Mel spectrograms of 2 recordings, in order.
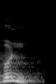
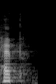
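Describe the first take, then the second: First: The verb is said with a u vowel. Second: The verb is said with an e vowel. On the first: This is the northern Palatinate form. "gehen in die Nordpfalz, ja, dann sagen die Leute hun" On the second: This is the southern front Palatinate form. "wenn Sie in die südliche Vorderpfalz gehen, dann sagen die ich heb"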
